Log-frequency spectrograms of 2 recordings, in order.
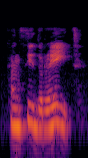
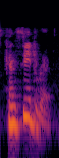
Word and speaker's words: considerate: God were considerate see most people read this this word like consider eight because at the end of this word we can see eight eight so people pronounce this word consider eight consider eight but actually that's not consider it but that's considerate consider it and consider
